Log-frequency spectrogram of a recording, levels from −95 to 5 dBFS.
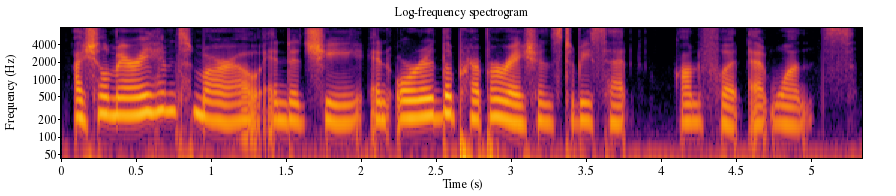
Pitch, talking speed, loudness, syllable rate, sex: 210 Hz, 215 wpm, -18 LUFS, 5.6 syllables/s, female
